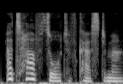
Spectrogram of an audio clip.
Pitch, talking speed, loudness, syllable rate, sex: 175 Hz, 240 wpm, -18 LUFS, 6.3 syllables/s, female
